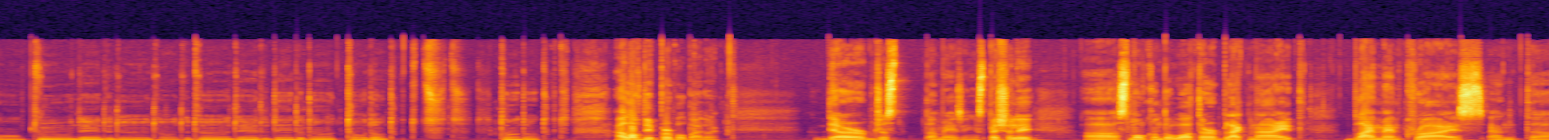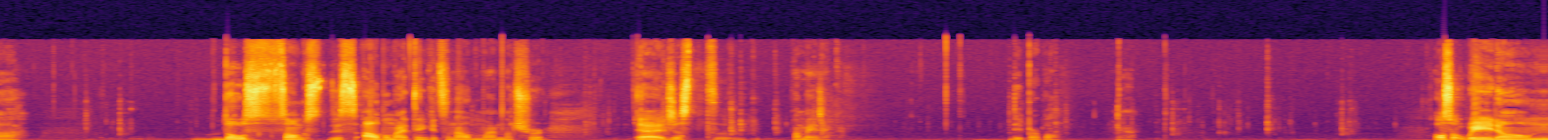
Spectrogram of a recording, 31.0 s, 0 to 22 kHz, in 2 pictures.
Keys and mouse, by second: 1.2-4.3 alt+right drag, 3.1 s, 4.3-6.1 alt+middle drag, 6.1 right click, 7.0 ctrl+Tab, 8.6-11.3 ctrl+alt+middle drag, 11.3-14.8 alt+drag, 17.6 g, 18.5 alt+click, 19.8-28.7 ctrl+alt+right drag, 21.9 alt+q, 22.8 1, 29.8-30.9 right drag.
